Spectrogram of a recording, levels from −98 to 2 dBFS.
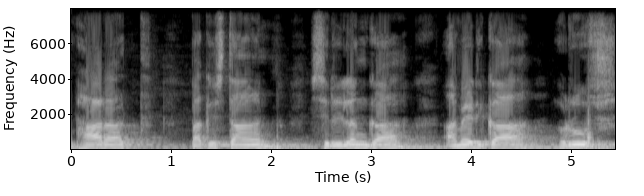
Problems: none marked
